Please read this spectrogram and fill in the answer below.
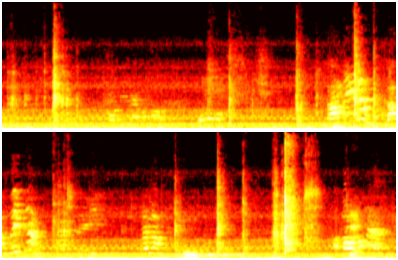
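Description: Children's voices in the background, loudest about halfway through and again near the end, over light clicks and rustling from a plastic RC transmitter being handled and unwrapped, with a faint steady hum.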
